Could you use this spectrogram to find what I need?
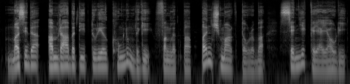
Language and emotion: Manipuri, neutral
